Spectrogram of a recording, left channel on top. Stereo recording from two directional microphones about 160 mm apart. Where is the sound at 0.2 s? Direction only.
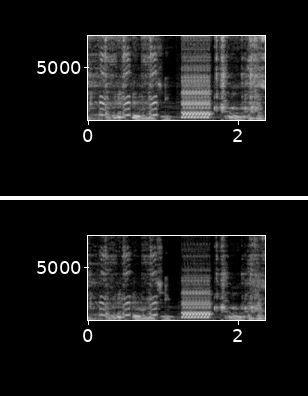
25° left (ahead or behind).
